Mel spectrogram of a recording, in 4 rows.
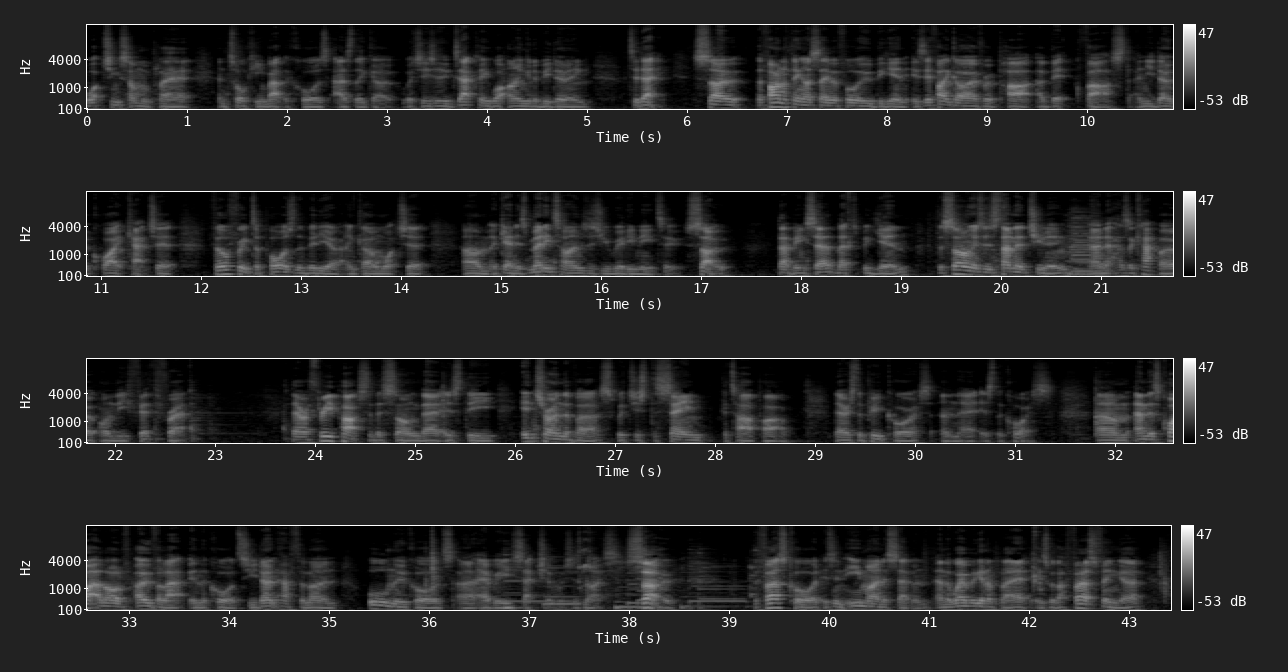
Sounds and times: Speech: 0.0 - 22.8, 23.7 - 38.6, 39.2 - 43.4
Guitar: 19.4 - 23.8, 35.9 - 41.1.

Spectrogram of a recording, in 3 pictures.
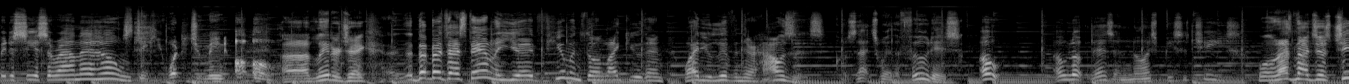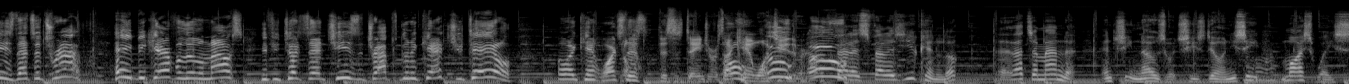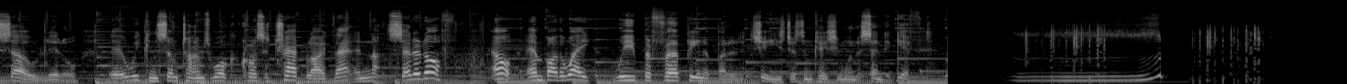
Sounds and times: Music: 0.0 - 36.5.

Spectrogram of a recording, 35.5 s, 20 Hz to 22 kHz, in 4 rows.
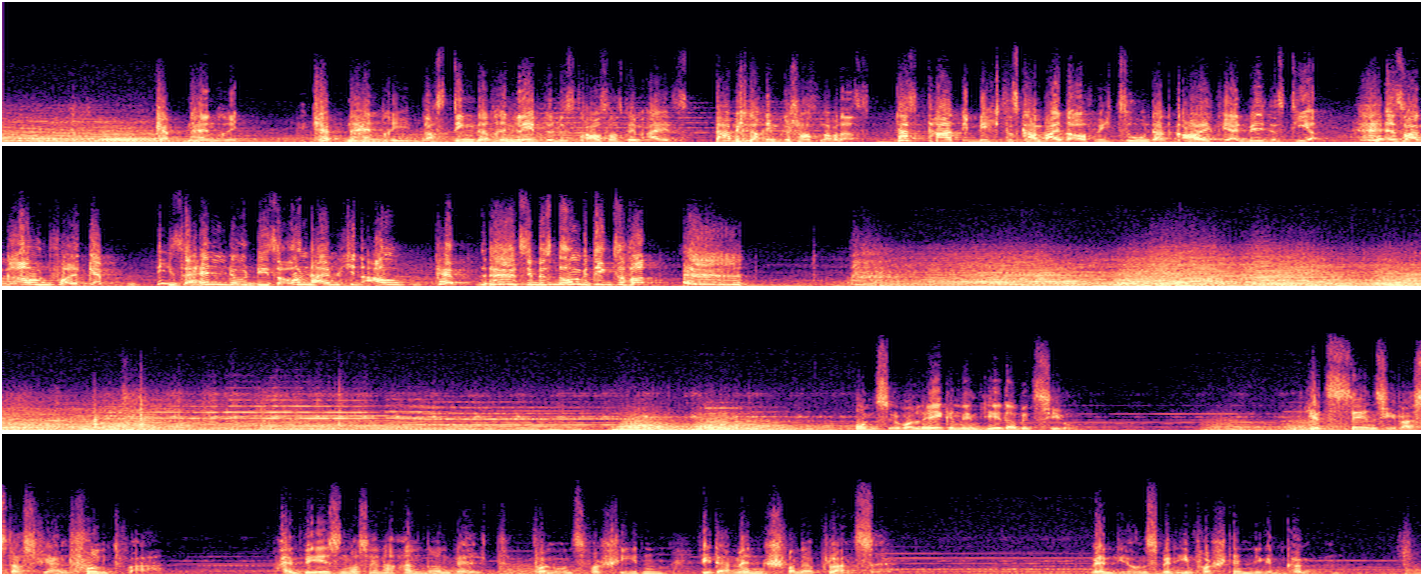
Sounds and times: Music: 0.0 - 35.4
Speech: 1.0 - 13.0, 23.1 - 24.5, 25.9 - 27.6, 28.3 - 32.2, 33.4 - 34.9.

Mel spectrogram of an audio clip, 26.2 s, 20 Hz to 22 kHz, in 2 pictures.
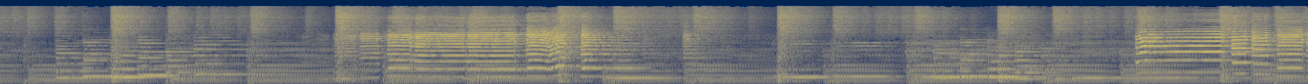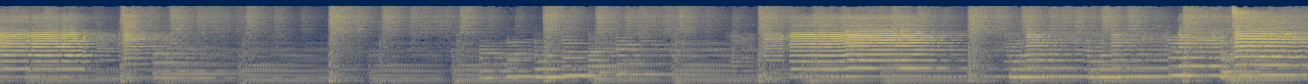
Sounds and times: Saxophone: 0.8 - 15.8, 18.1 - 26.1.

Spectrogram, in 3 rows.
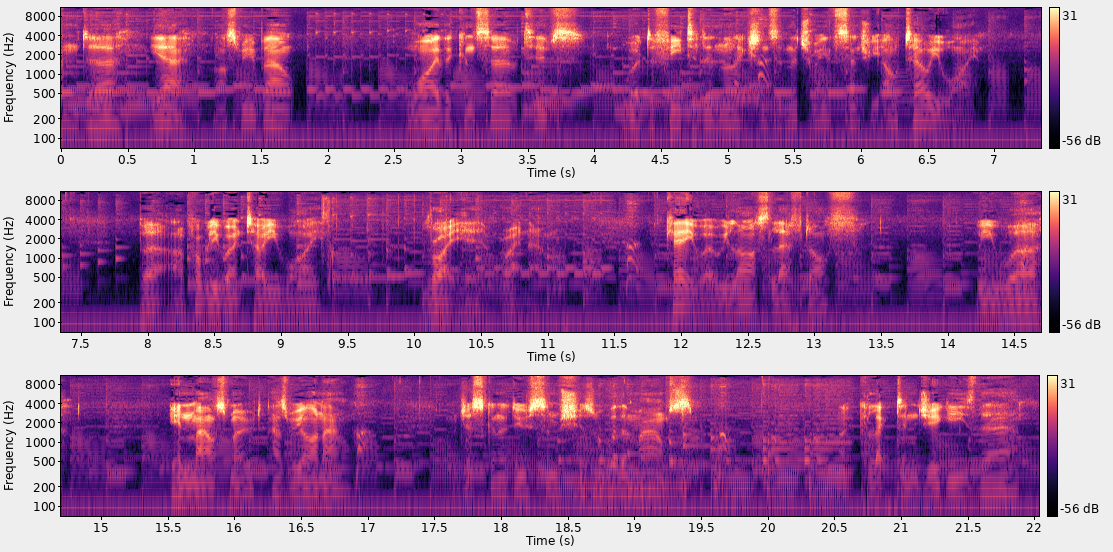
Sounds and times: Speech: 0.0 - 1.8, 2.6 - 7.0, 8.0 - 9.4, 10.1 - 11.0, 11.9 - 13.4, 14.2 - 14.8, 15.5 - 16.9, 17.7 - 19.5, 20.6 - 22.0
Music: 0.0 - 22.0.

